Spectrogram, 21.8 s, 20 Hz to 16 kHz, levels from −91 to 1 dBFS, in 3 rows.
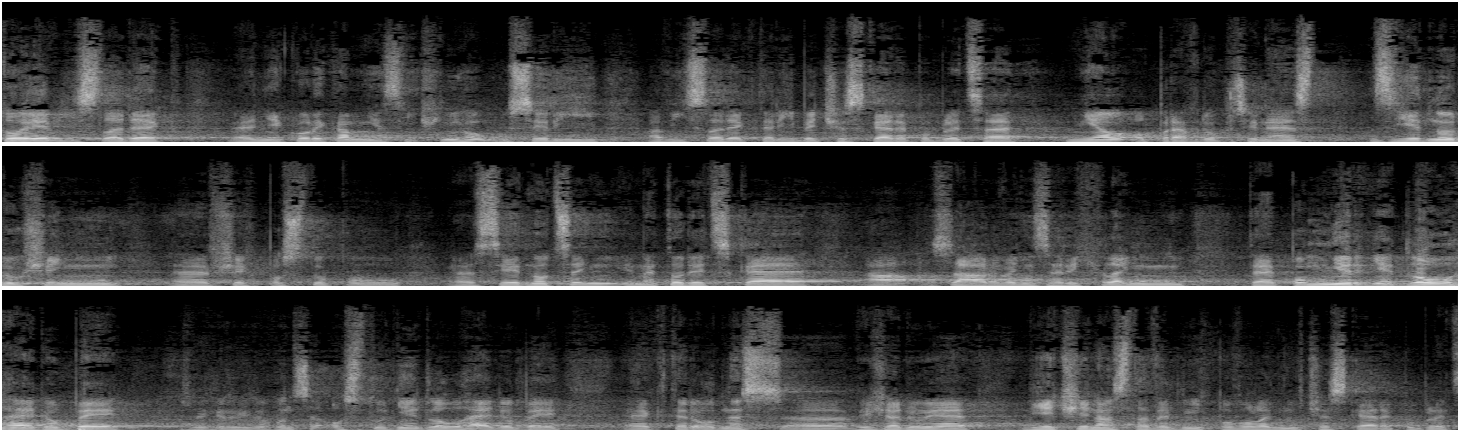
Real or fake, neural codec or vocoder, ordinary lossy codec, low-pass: fake; vocoder, 44.1 kHz, 128 mel bands, Pupu-Vocoder; MP3, 64 kbps; 14.4 kHz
